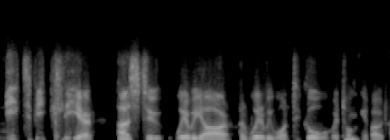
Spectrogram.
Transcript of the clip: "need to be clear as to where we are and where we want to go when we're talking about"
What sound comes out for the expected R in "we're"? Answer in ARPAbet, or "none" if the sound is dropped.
R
